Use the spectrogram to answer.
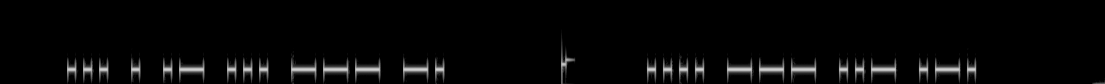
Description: Morse code, heard as a keyed tone, about 15 wpm, 700 Hz. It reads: SEASON HOUR
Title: Sets of 5 Words - New Word Drill - 15wpm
